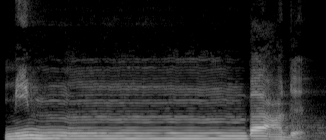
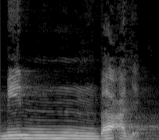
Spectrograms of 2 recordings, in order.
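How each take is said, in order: First: The nasal before b becomes an m. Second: The nasal before b is a clear n. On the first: The speaker calls it right. "nunnya dibalikkan menjadi mim" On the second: The speaker calls it wrong. "Kita tidak mengucapkan"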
